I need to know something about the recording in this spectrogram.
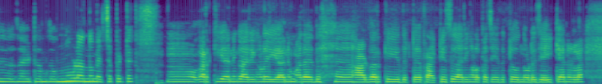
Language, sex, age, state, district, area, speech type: Malayalam, female, 45-60, Kerala, Kozhikode, urban, spontaneous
